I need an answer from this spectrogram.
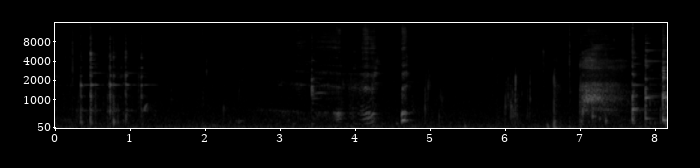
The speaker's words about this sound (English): I will be drinking my water right now. Let's all have a water break, okay? ASMR water. ASMR of us drinking water.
